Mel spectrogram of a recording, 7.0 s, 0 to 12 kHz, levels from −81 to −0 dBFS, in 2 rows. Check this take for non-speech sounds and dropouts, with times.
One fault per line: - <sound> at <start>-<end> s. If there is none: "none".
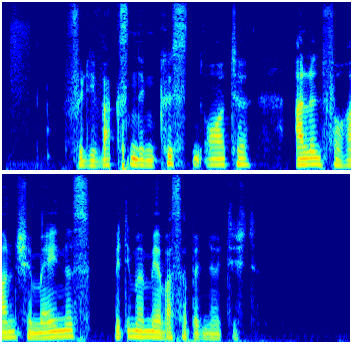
none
